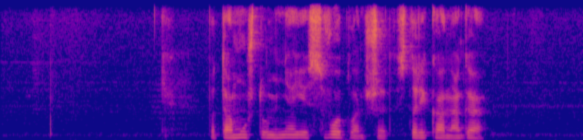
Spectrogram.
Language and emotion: Russian, neutral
